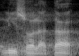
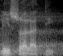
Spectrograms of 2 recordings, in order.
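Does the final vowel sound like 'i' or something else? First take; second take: something else; i. First: The word does not end in an 'i' vowel. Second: The word ends in an 'i' vowel. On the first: The speaker calls it wrong. "Tidak boleh ... salah" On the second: The speaker calls it right. "harus kasroh"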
